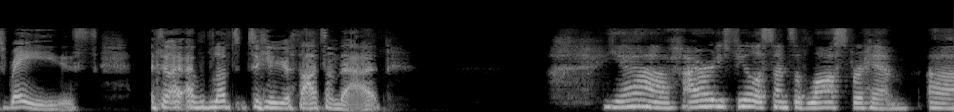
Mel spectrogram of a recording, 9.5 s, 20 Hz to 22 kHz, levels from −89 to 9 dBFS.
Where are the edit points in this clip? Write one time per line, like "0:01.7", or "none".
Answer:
none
